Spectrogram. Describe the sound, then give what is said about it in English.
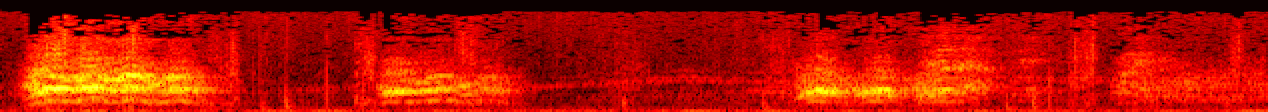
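A big, strong dog barks and growls in four heavy, rough bursts spaced about a second apart, fairly loud, with a faint whine drawn out between the second and third. “Man looks as mean as his dog.”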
